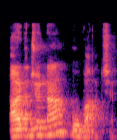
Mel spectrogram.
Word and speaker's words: Arjuna: help of visi it's we actually pronounce it as Arjuna not so there is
